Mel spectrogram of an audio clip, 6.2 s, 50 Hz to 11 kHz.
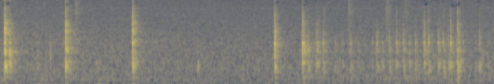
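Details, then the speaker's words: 2021 Blueberry Epiphone 335 with tuning/intonation complaints and high action: sharp uneven clicks of a fret rocker tipping over high frets around the 13th–15th on the treble side; genuine, not exaggerated. "right here i hope you can hear that i'm not exaggerating that for effect"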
